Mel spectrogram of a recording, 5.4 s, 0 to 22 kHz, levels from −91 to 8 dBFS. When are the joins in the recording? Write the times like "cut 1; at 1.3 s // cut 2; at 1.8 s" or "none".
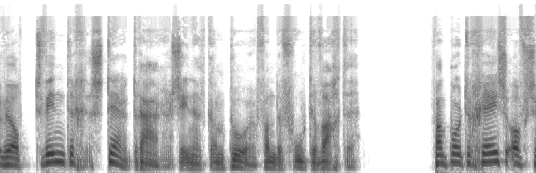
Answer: cut 1; at 4.3 s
